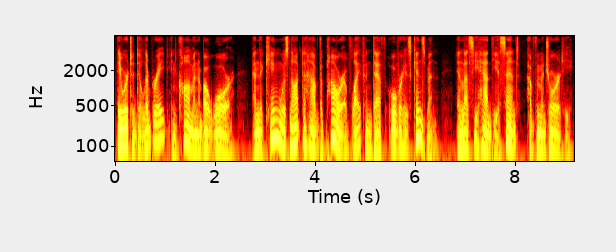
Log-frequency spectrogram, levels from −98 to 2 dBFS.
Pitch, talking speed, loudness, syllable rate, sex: 85 Hz, 210 wpm, -21 LUFS, 5.7 syllables/s, male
